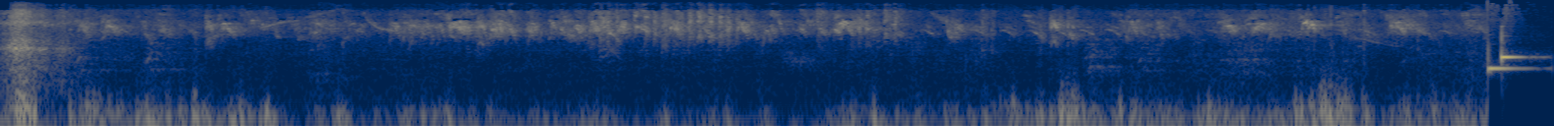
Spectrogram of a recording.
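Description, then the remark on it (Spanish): Birds chirp and cluck over a steady low rumble, with scattered high tweets throughout, ending in a brief sharp tone. “Os pongo otra vez los pajaritos y, a ver si se quieren oír un poquito.”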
